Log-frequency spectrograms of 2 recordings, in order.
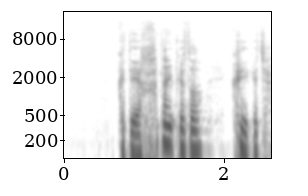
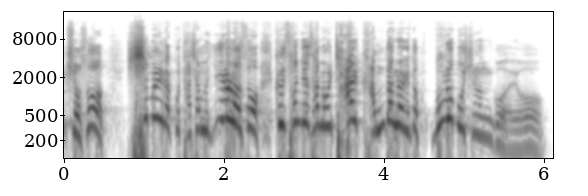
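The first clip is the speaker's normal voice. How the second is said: higher, louder urgent sermon; impassioned preaching; 11 semitones higher, 10 dB louder than usual. Acted. Preacher urging the congregation, loud and impassioned. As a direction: drive the point home with fervor.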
